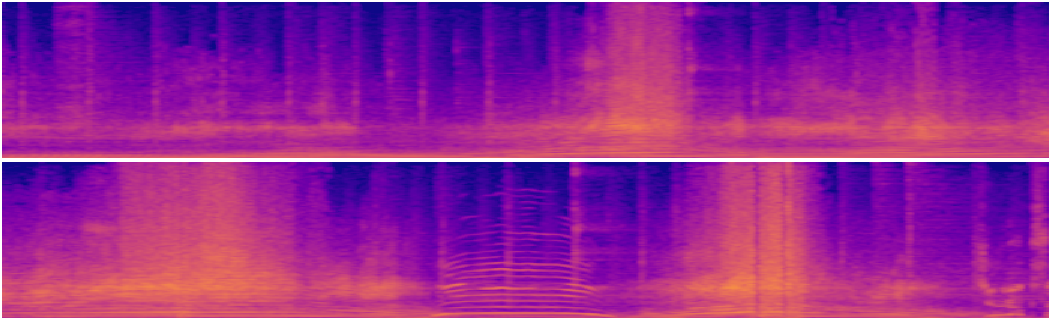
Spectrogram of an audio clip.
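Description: A Lamborghini engine revs hard during a drift, its pitch climbing and falling in repeated sweeps. The car sounds close and loud, and people talk over it.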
